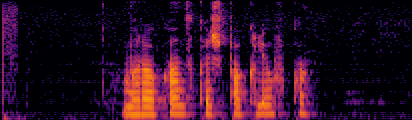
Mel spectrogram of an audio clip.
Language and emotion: Russian, neutral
